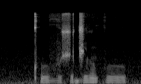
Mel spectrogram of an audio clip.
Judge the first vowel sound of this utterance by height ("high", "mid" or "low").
high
